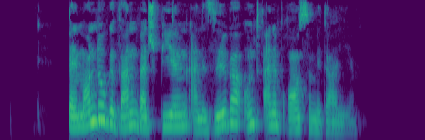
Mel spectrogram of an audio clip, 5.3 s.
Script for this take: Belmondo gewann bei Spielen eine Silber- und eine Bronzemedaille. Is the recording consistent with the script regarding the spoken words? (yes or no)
yes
